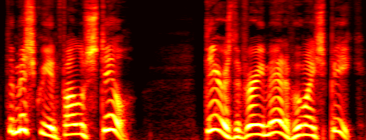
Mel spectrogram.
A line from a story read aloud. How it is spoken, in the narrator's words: she cried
